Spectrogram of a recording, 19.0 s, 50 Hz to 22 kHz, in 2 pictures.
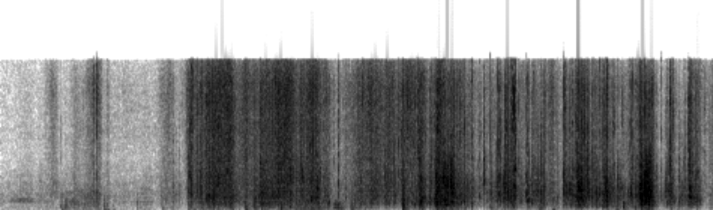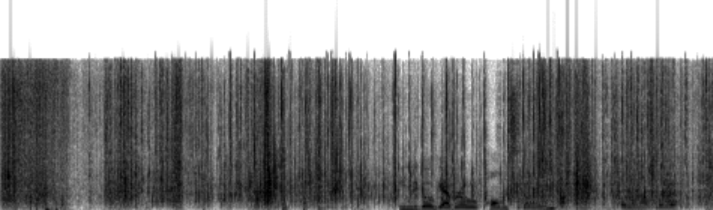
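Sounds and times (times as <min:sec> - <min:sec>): shredded paper rustling: 0:02.3 - 0:19.0.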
